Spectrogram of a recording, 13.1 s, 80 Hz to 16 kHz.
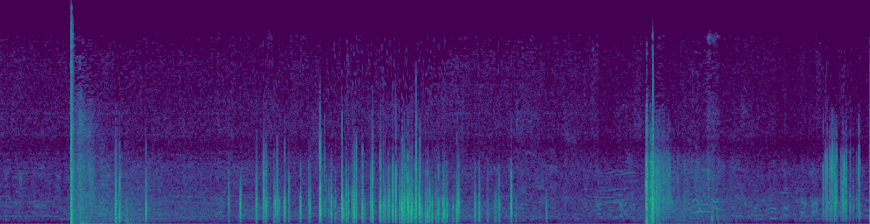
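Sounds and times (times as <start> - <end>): firework shell burst rumbling: 1.0 - 8.4, 9.6 - 11.3
fireworks crackling pops: 1.0 - 8.7, 9.6 - 11.4, 12.1 - 13.0.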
